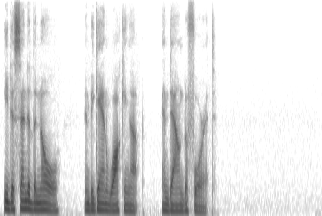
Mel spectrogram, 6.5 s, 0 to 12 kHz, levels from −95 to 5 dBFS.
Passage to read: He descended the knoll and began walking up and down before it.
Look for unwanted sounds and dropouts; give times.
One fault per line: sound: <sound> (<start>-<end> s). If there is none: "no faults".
no faults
